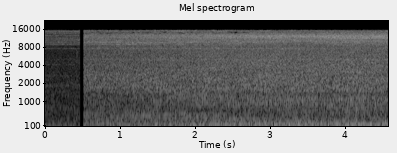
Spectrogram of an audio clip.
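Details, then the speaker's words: R-410A AC unit (84°F outside, 82°F inside) kicks on into a steady compressor drone with the condenser fan not running: a failed run capacitor. The fix was replacing the capacitor and filter and adding 6.7 lb of refrigerant. "okay guys this may explain why we want cool you hear the compressor droning fans not run"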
